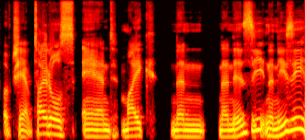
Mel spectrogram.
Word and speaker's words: Nannizzi: So today we have Shane Bigelow, founder and CEO of Champ Titles, and Mike Nannizzi? How am I pronouncing that, Mike? It's Smith, actually. Nannizzi. Nannizzi.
